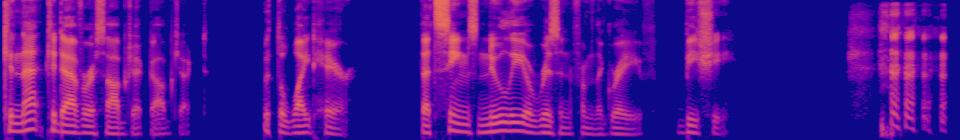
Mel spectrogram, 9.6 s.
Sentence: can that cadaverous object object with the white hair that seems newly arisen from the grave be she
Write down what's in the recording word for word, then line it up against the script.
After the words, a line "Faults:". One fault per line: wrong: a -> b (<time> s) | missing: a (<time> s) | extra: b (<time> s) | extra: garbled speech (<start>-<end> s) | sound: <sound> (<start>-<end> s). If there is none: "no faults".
can that cadaverous object object with the white hair that seems newly arisen from the grave be she
Faults:
sound: laugh (8.5-9.5 s)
